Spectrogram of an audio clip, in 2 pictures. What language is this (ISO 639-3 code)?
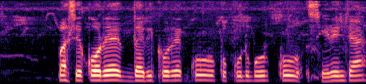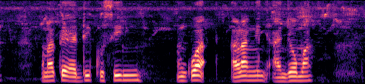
sat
